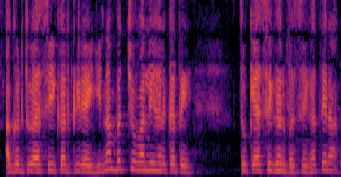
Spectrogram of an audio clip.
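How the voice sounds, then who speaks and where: A woman's voice: high voice, fairly even intonation, fast talker, close to an everyday voice. A woman voicing a firm middle-aged mother in a cartoon, lecturing her daughter at length. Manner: lecturing, scolding. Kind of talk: cartoon voice acting.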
